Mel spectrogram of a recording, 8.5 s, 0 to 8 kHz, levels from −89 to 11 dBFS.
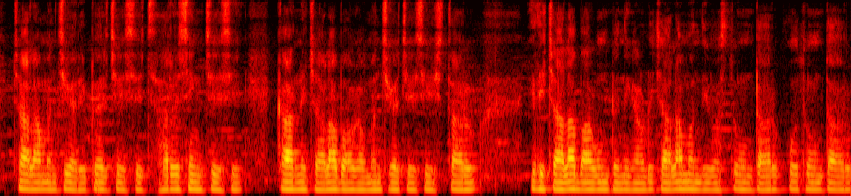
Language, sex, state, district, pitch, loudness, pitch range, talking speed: Telugu, male, Telangana, Nalgonda, 110 Hz, -29 LUFS, 110-115 Hz, 155 wpm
